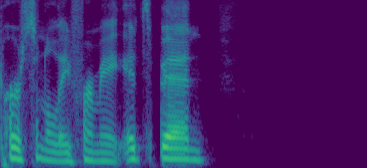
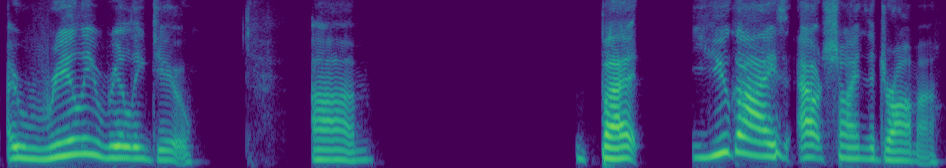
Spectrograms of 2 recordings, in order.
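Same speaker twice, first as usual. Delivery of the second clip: ordinary talk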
